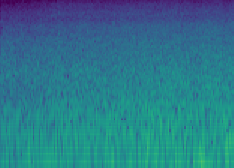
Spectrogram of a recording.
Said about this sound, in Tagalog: Ay, umaabot dito yung tubig. Grabe, lakas ang alon.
